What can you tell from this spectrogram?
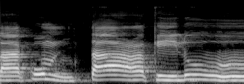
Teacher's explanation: ওয়াকফ করলে তিন আলিফ টান দিব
